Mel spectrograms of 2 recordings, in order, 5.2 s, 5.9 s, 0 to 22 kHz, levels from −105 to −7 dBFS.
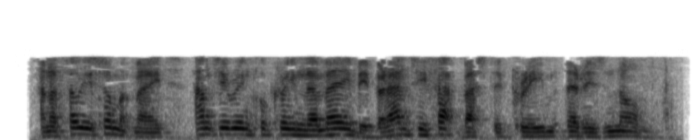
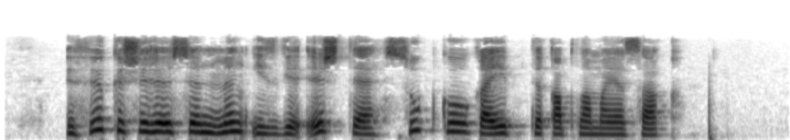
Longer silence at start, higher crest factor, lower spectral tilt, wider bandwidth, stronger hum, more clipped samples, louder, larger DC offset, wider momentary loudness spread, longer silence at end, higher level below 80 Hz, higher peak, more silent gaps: second, 0.3 s vs 0.5 s; about the same, 14 dB vs 18 dB; first, -9 dB/octave vs -4.5 dB/octave; second, 4.3 kHz vs 7.6 kHz; neither; neither; first, -15 LUFS vs -19 LUFS; first, 0.1% vs under 0.1%; second, 6 LU vs 9 LU; second, 0.15 s vs 0.6 s; first, -46 dBFS vs -60 dBFS; about the same, 0 dBFS vs -2 dBFS; neither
